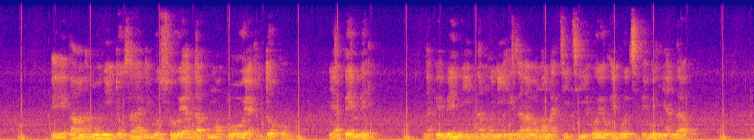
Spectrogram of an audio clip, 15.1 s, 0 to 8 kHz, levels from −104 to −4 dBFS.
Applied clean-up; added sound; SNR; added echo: none; Car; 10 dB; reverberation time 0.6 s.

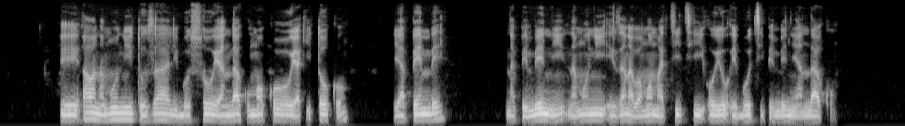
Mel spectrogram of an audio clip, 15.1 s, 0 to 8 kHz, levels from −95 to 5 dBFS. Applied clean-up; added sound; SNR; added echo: none; none; none; none.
